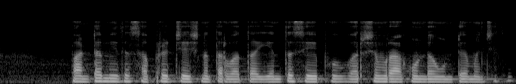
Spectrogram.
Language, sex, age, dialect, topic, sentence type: Telugu, male, 18-24, Utterandhra, agriculture, question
